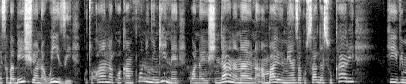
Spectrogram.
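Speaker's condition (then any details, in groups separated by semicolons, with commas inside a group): No condition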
